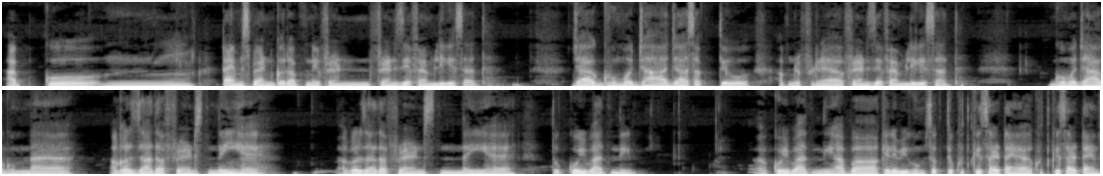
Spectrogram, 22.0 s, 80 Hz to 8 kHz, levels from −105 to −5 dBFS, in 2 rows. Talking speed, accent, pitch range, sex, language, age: 160 wpm, native, 130-155 Hz, male, Hindi, 20-39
